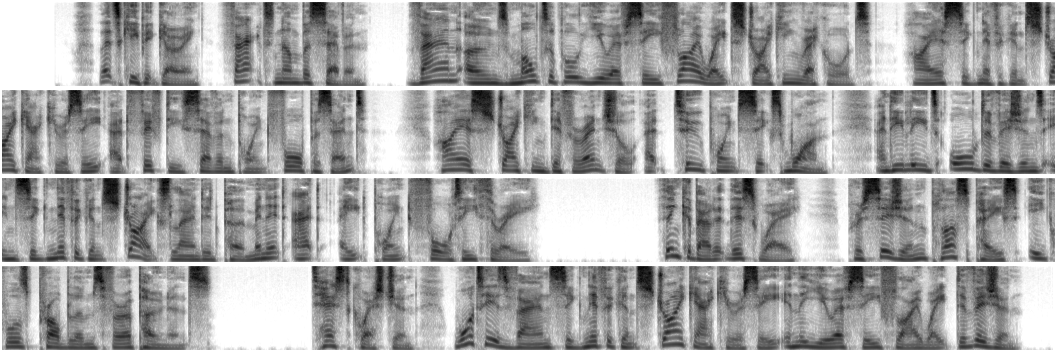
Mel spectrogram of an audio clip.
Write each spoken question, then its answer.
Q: what is Van's significant strike accuracy in the UFC flyweight division?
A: 57.4%.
